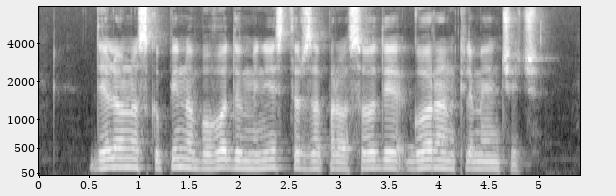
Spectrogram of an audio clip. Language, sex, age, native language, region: Slovenian, male, 50-59, Slovenian, Savinja region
